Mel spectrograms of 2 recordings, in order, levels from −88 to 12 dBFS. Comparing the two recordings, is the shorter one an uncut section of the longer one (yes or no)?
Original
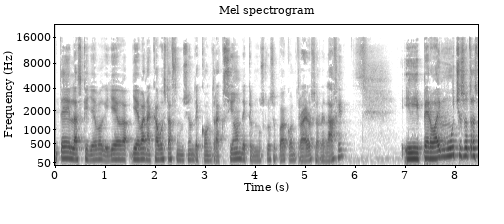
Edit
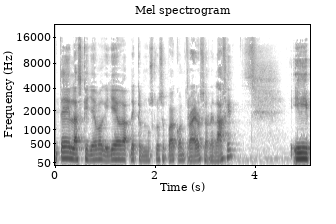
no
